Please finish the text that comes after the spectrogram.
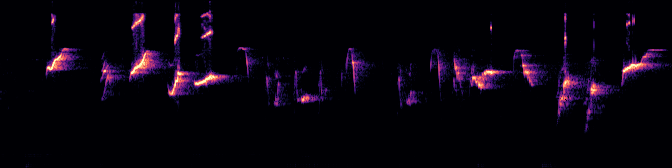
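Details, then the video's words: Gacor-style starling song, a jalak masteran recording: a dense run of varied whistles, squeaky slurs and short chirps, jumping between high and mid pitches with scarcely a pause, over a faint low hum. "Suara Burung JALAK GACOR, Bisa Untuk Masteran"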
